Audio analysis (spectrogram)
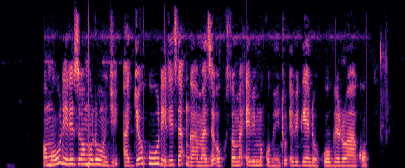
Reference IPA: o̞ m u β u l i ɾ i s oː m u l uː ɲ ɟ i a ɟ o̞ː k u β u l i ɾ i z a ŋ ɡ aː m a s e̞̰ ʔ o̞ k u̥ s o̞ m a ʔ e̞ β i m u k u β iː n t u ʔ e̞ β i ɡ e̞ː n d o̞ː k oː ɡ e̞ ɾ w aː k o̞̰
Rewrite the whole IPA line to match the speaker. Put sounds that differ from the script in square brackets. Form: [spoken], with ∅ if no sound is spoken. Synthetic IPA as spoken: o̞ m u [w] u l i ɾ i [z] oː m u l uː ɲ ɟ i a [ɟː] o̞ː k u [w] u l i ɾ i z a ŋ ɡ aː m a [z] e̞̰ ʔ o̞ k u̥ s o̞ m a ʔ e̞ β i m u k u β iː n t u ʔ e̞ β i ɡ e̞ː n d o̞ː k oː ɡ e̞ ɾ w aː k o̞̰

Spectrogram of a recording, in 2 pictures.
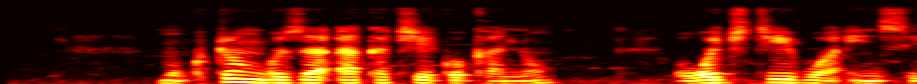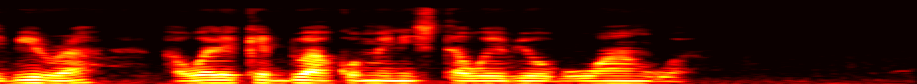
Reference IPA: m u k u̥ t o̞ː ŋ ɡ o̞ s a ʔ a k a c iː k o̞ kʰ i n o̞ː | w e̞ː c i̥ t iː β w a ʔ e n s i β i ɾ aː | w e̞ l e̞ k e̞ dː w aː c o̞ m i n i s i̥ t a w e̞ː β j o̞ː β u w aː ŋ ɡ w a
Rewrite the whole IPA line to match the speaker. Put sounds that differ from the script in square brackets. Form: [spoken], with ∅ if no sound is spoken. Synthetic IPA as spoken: m u k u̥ t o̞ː ŋ ɡ o̞ [z] a ʔ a k a c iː k o̞ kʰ [a] n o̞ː | w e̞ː c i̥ t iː β w a ʔ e n s i β i ɾ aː | w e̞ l e̞ k e̞ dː w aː [k] o̞ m i n i s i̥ t a w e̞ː β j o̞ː β u w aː ŋ ɡ w a

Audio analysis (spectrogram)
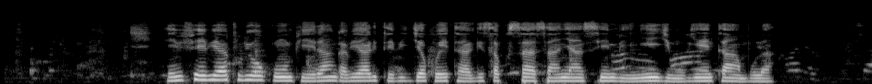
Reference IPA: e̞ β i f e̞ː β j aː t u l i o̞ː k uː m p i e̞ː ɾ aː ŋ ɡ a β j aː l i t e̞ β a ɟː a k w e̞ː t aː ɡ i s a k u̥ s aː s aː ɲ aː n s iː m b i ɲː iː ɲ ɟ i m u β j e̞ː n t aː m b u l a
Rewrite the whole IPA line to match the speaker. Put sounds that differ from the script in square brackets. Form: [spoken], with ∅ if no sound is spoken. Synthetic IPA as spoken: e̞ β i f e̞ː β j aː t u l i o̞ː k uː m p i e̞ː ɾ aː ŋ ɡ a β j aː l i t e̞ β [i] ɟː a k w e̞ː t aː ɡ i s a k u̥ s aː s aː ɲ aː n s iː m b i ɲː iː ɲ ɟ i m u β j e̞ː n t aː m b u l a

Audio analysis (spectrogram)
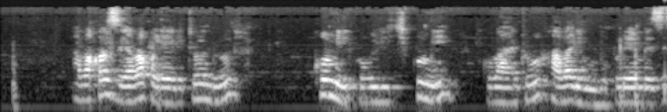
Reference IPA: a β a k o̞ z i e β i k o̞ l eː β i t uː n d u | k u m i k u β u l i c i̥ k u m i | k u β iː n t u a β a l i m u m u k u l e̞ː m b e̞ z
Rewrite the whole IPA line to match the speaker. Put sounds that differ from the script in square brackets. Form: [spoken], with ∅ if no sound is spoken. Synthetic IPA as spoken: a β a k o̞ z i [a] β [a] k o̞ l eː β i t uː n d u | k u m i k u β u l i c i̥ k u m i | k u β [aː] n t u a β a l i m u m u k u l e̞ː m b e̞ z

